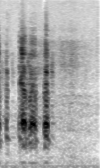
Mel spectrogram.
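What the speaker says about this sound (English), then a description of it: "Geese." Geese on a Portuguese farm honk nearby in a quick burst of four or five loud nasal calls, then fall quiet over a low background hum.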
